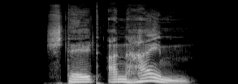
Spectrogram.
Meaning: inflection of anheimstellen: 1. second-person plural present 2. third-person singular present 3. plural imperative
- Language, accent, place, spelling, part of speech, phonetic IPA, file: German, Germany, Berlin, stellt anheim, verb, [ˌʃtɛlt anˈhaɪ̯m], De-stellt anheim.ogg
